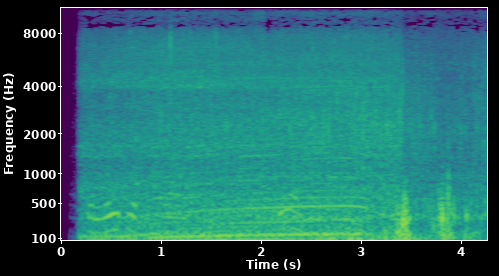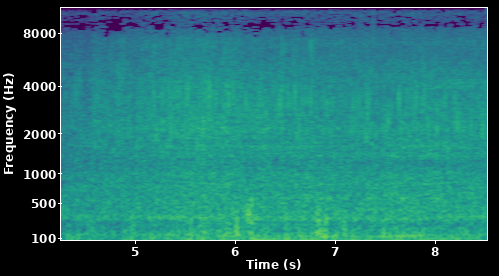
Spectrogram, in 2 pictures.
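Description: Car engine running with a low steady hum and faint wavering voices for the first three seconds. Two sharp knocks come a little after three seconds, and an even rushing noise follows.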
